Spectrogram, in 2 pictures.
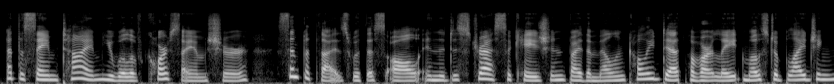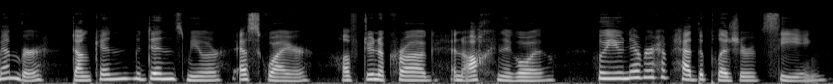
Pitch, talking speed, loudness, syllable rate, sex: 210 Hz, 160 wpm, -18 LUFS, 4.6 syllables/s, female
